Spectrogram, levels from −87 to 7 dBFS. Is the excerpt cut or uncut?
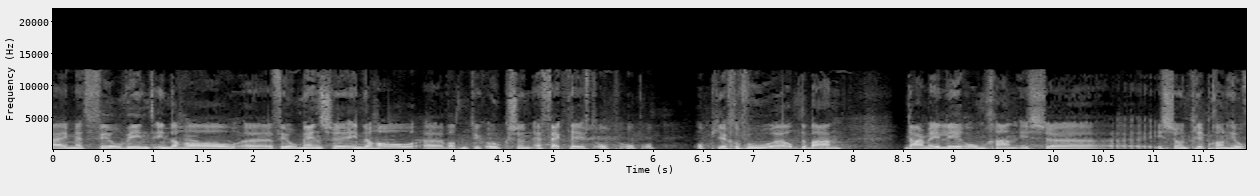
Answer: uncut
